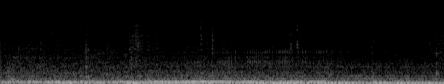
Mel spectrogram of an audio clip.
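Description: Low, steady vehicle rumble heard from inside a car's cabin while driving slowly, with a steady low engine hum that drops away about three seconds in.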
